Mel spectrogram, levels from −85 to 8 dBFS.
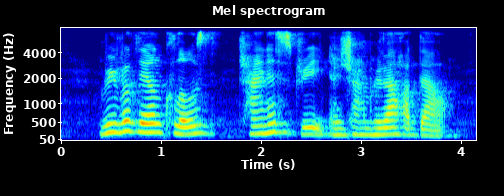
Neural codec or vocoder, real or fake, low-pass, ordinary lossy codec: autoencoder, 22.05 kHz, a latent of 192 numbers a frame, VITS, trained on one speaker; fake; 7.2 kHz; none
